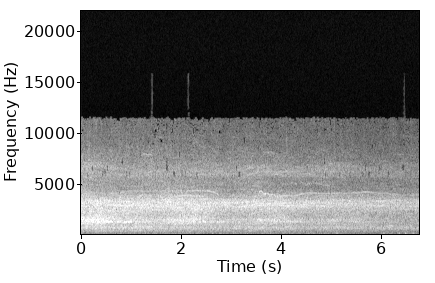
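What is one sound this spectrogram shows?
A large stadium crowd roars steadily and slowly fades.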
